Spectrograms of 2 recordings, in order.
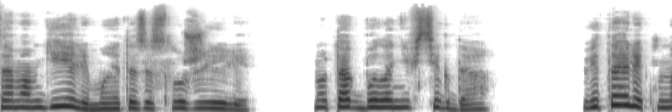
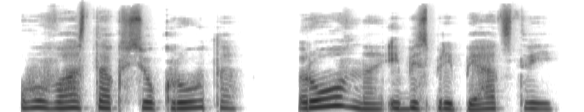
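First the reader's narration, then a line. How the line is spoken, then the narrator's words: Envious sigh. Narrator (Russian): завистливо вздохнула я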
